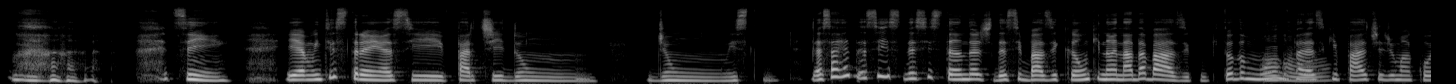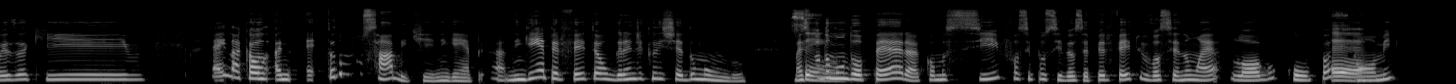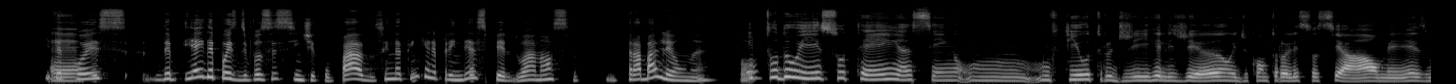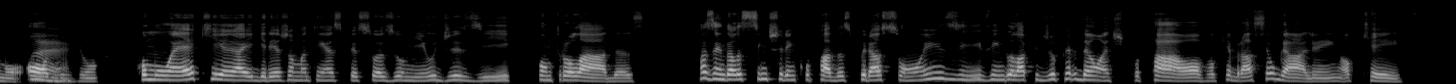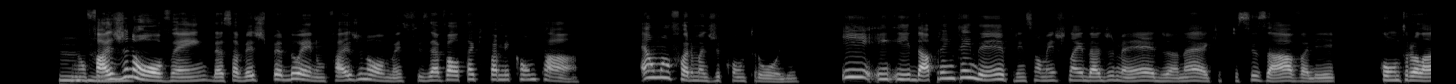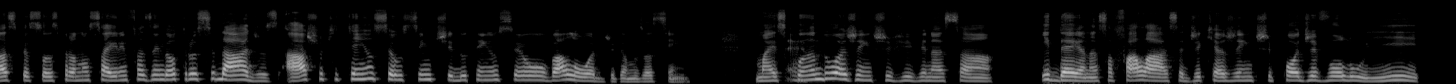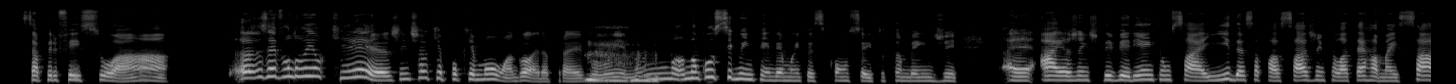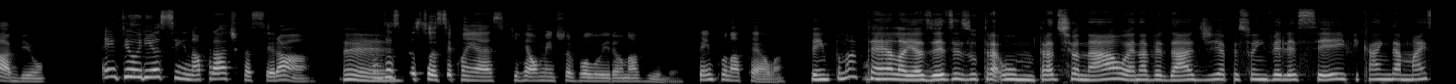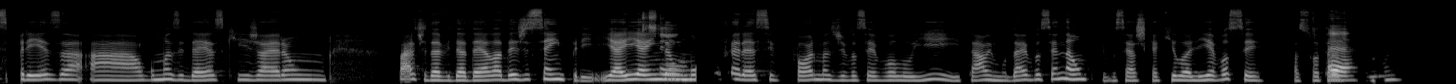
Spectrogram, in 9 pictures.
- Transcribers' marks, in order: giggle; in English: "standard"; giggle; unintelligible speech
- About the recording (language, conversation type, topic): Portuguese, podcast, O que te ajuda a se perdoar?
